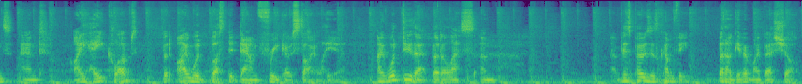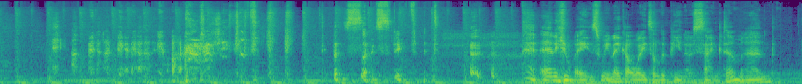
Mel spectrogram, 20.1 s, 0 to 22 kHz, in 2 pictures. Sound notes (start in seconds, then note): 10.5 sounds of attempted dancing; 10.6 laughing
